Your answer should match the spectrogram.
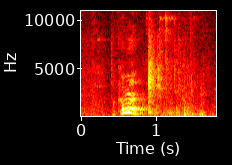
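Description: A puppy gives a short, high whimpering yelp near the middle, close and fairly clear, with soft voice sounds and room noise around it.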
